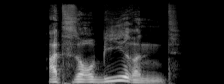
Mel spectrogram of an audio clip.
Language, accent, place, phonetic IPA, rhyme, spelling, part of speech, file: German, Germany, Berlin, [atzɔʁˈbiːʁənt], -iːʁənt, adsorbierend, verb, De-adsorbierend.ogg
- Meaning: present participle of adsorbieren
